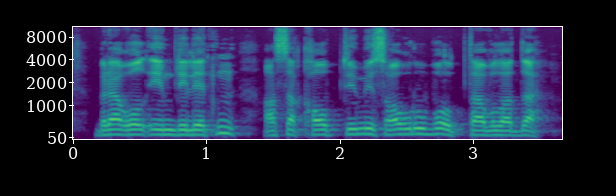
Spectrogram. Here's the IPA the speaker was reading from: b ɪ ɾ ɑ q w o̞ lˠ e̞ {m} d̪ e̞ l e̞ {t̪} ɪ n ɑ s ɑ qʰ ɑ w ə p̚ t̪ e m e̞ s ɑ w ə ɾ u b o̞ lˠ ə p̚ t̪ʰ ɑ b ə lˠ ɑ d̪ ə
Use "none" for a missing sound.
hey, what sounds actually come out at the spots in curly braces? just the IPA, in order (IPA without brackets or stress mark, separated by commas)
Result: m, t̪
